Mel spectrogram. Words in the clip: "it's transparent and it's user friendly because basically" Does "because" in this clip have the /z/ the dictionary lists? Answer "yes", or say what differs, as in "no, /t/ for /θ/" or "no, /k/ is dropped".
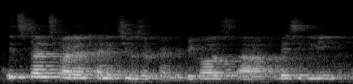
yes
